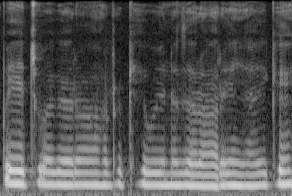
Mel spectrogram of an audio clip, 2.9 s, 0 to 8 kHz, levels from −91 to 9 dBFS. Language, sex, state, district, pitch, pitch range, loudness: Hindi, male, Chhattisgarh, Sukma, 180 Hz, 175-185 Hz, -14 LUFS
